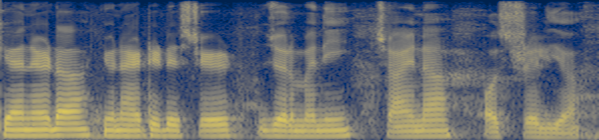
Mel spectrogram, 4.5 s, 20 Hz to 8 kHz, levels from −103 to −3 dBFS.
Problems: none marked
